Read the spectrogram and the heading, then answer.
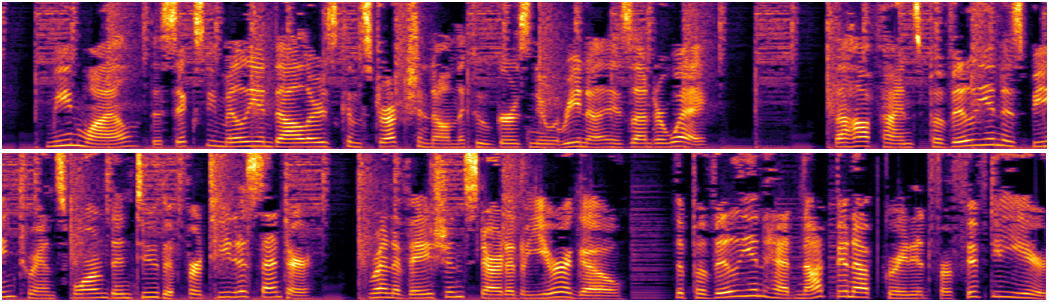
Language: English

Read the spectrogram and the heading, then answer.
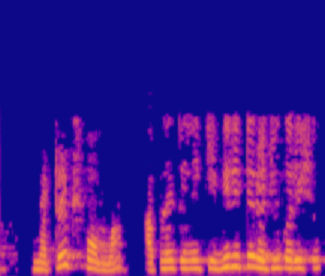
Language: Gujarati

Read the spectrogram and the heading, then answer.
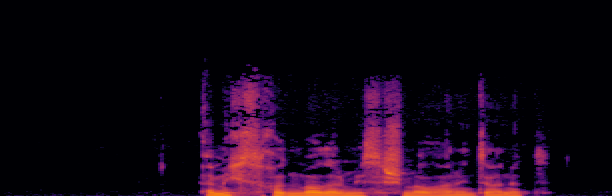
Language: Kabyle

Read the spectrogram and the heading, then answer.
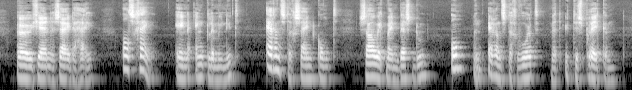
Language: Dutch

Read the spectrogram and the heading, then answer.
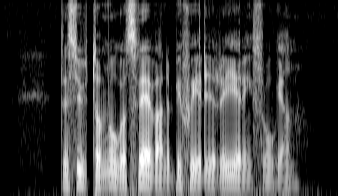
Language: Swedish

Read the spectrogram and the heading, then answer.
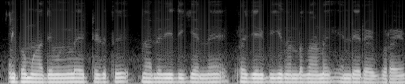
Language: Malayalam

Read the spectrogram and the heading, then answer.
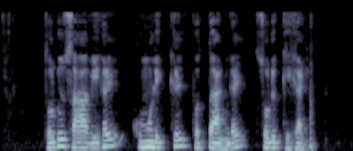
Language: Tamil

